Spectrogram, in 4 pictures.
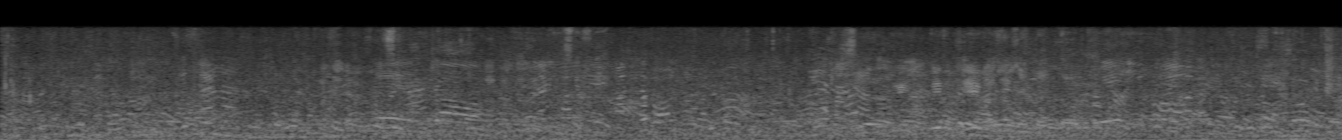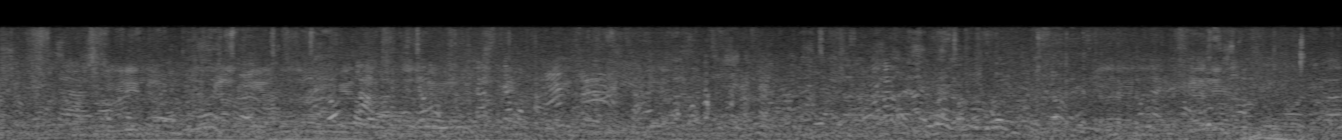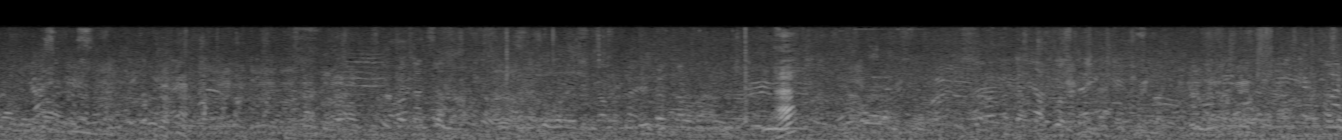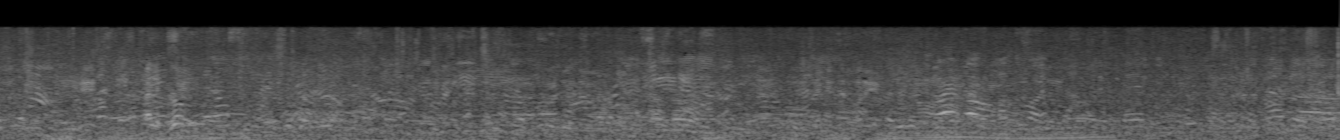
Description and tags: voices of many people chattering during a festival, event by the sea in Livorno
background, chat, chattering, crowd, soundscape, voices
